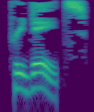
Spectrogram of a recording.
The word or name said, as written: predates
